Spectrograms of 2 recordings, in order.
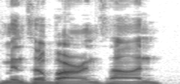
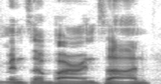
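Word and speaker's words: Menzoberranzan: two of the main nuggets of joy that I got from my conversation with Bob Salvatore, which was tremendous, to pronounce the drow city as Menzo Barenzan, which is, yep. That's a thing now. Didn't know that. That's a thing. And I'm doing my best to spread the gospel that is pronounced Menzo Barenzan.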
